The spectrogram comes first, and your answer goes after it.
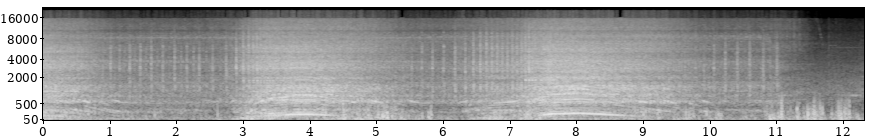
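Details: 2008 Porsche Cayenne Turbo petrol V8, 93k miles, blipped twice from idle: fast metallic knocking from driver's side that thickens with revs; suspected stretched timing chain slap or piston noise, never diagnosed.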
